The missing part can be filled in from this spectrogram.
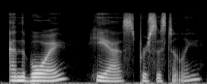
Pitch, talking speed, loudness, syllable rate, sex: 175 Hz, 175 wpm, -17 LUFS, 5.7 syllables/s, female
